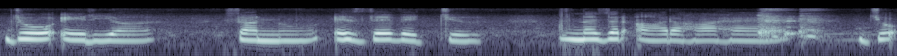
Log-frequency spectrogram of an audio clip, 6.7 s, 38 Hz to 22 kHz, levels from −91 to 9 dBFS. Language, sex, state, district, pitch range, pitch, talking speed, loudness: Punjabi, female, Punjab, Kapurthala, 225-255 Hz, 235 Hz, 100 wpm, -16 LUFS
